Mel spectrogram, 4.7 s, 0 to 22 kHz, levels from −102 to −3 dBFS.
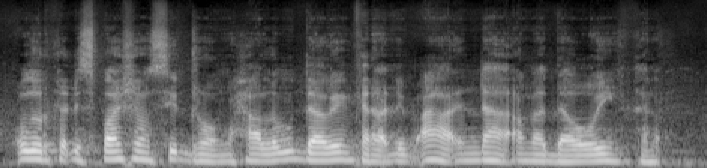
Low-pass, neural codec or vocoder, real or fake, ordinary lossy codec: none; codec, 44.1 kHz, 3.4 kbps, Pupu-Codec; fake; none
